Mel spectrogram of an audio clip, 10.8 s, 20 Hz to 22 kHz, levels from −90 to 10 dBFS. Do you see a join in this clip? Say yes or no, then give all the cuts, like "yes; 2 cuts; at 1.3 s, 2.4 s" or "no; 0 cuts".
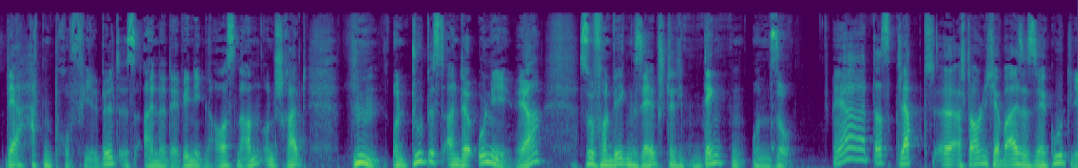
no; 0 cuts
